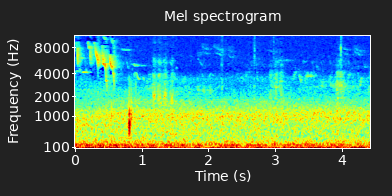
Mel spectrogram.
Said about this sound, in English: So I can see blue tits and great tits, and there's a blackbird, I think, singing up there somewhere.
